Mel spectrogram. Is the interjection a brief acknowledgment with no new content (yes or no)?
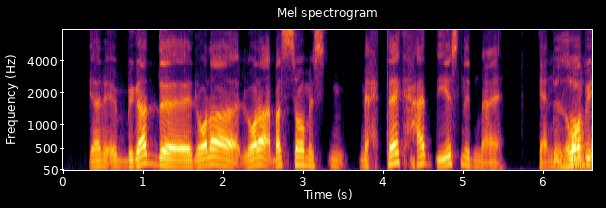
yes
